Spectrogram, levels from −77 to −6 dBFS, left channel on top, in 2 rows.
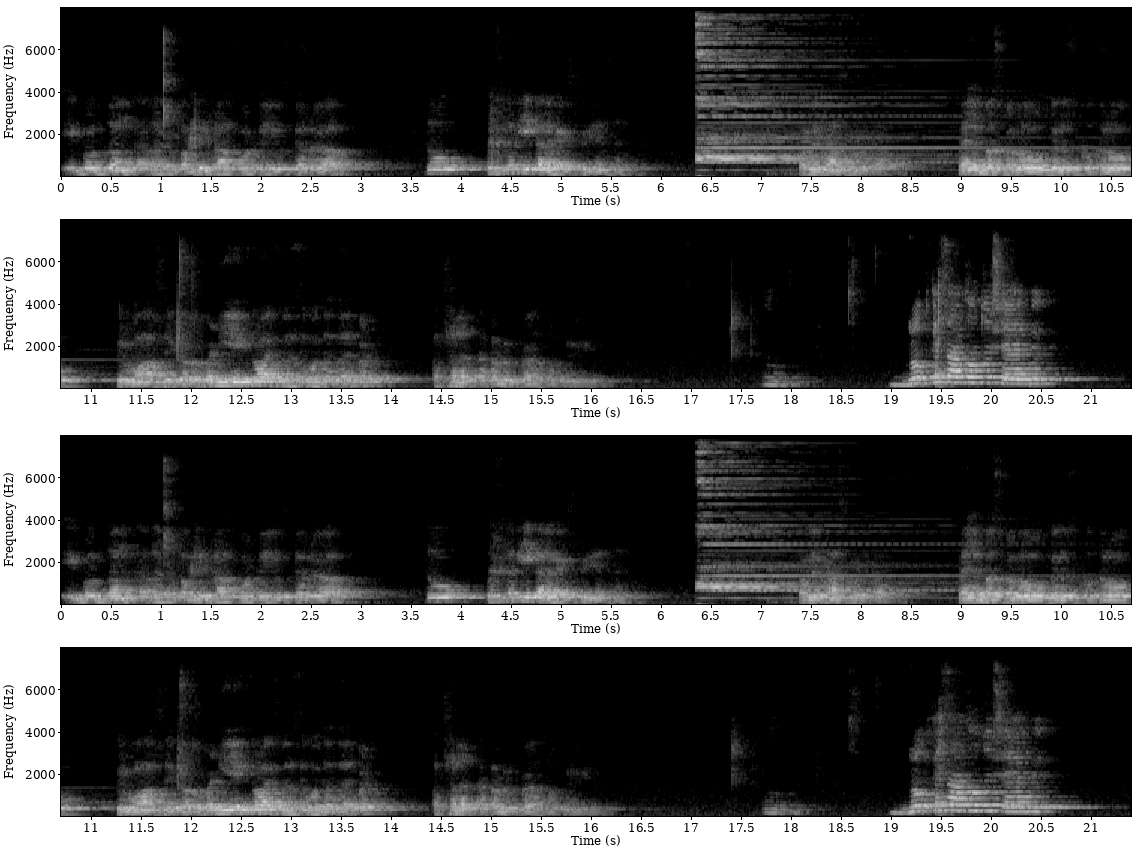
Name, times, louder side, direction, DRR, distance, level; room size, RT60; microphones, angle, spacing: voice 1, 0.0-2.8 3.7-3.9 4.3-5.6 7.4-8.2 9.0-10.7 11.3-13.8 14.5-16.0, left 1 dB, ahead, -7 dB, 0.7 m, -27 dB
sound 1, 6.4-10.3, left 2 dB, 45° left, 0.5 m, -34 dB
voice 2, 17.7-18.1 19.0-20.5, left 2 dB, 90° left, 0 dB, 0.6 m, -28 dB
3.4 x 2.4 x 2.8 m, 1.1 s
head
